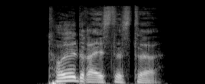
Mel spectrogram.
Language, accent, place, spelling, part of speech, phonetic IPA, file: German, Germany, Berlin, tolldreisteste, adjective, [ˈtɔlˌdʁaɪ̯stəstə], De-tolldreisteste.ogg
- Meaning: inflection of tolldreist: 1. strong/mixed nominative/accusative feminine singular superlative degree 2. strong nominative/accusative plural superlative degree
